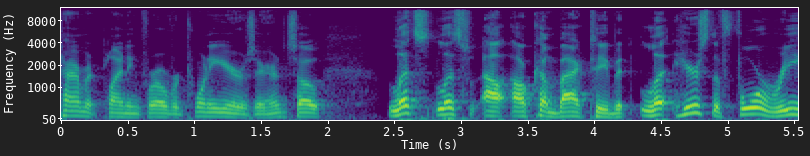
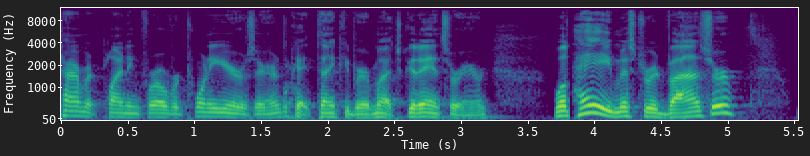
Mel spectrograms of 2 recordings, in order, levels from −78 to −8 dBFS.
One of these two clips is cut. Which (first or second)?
second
